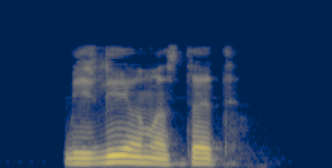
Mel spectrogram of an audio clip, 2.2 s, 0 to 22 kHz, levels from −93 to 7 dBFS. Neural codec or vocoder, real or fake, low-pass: codec, 16 kHz, 2 kbps, FunCodec, trained on LibriTTS, 25 frames a second; fake; 7.2 kHz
